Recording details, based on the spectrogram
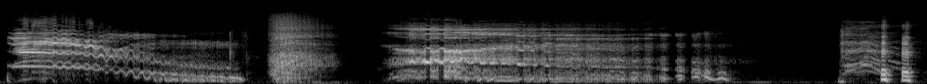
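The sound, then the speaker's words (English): Two people take turns imitating a horse's whinny with their voices: a long wavering neigh, a sharp breathy snort, another drawn-out whinny, then a shorter burst, all loud. “A whinny. Should we do our different versions of it?”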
